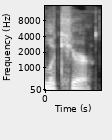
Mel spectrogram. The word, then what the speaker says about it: Lecuyer: Today's guest in the studio is Lure. You said it right. I said it right. And most people get that wrong. That's French, obviously.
